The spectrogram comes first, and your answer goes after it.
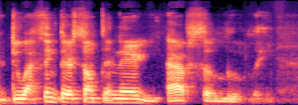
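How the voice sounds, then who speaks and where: A man's normal speaking voice at a moderate pace, with lively intonation. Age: 30s. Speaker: talk show host. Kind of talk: casual chat.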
